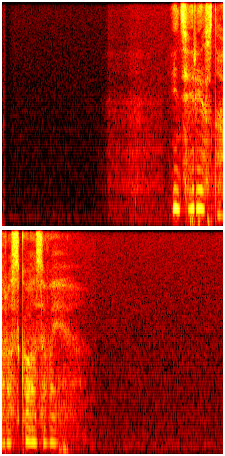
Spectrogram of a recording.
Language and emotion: Russian, sad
